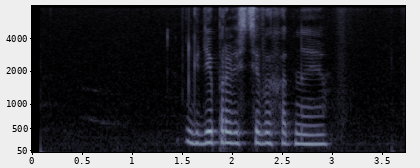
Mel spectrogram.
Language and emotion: Russian, neutral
